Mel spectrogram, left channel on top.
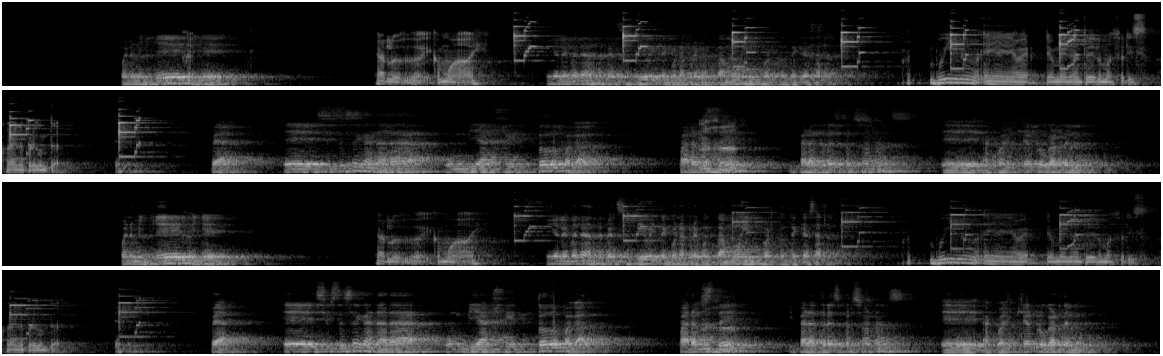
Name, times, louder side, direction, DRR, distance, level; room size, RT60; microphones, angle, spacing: voice 1, 1.2-2.2 5.4-8.3 13.7-13.9 14.4-17.6 18.4-19.0 19.6-20.6 21.0-22.4, right 1 dB, 85° right, 3 dB, 5.1 m, -30 dB
voice 2, 3.7-4.9 9.0-12.2 18.6-19.0, left 2 dB, 50° left, 11 dB, 0.9 m, -33 dB
sound 1, 5.1-5.3 6.2-6.5 7.3-7.5 8.4-8.6 9.5-9.7 10.6-10.8 11.7-11.9 12.7-13.0, left 7 dB, 90° left, 1.3 m, -29 dB
18.5 x 17.5 x 9.6 m, 1.4 s
head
